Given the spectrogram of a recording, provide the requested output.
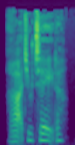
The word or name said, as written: RADIOTEATRET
